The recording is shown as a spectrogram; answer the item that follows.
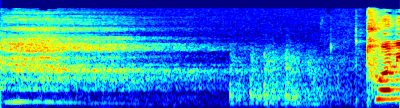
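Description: A woman sighs: a breathy exhale with a little voice in it, falling in pitch and fading over about a second. Then a quieter breath in, and speech starts again near the end.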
